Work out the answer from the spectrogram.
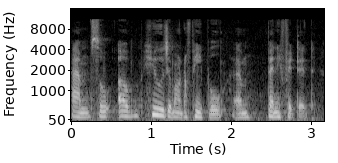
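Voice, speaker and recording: A woman speaking in a documentary interview, explaining the history and customs of a classical dance with frequent pauses and fillers. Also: deep voice, dark tone.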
